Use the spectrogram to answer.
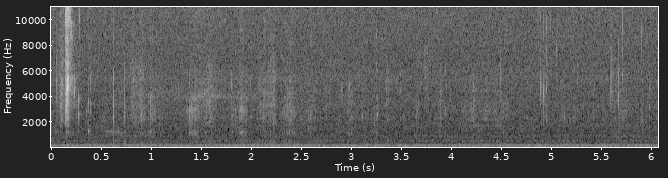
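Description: A crisp snap as a strawberry cream Pocky stick is bitten, then quiet, faint crunchy chewing over a low steady hum.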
